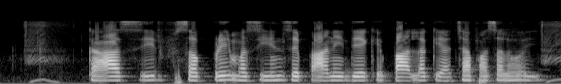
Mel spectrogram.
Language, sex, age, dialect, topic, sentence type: Magahi, female, 18-24, Western, agriculture, question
